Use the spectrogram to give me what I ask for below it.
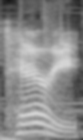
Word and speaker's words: Pteri: To all the viewers at home, the P in my name is silent and so when I was telling my friends about it, a lot of them were like uh is it Terrier Pterodactyl? I'm like, no, it's Terry.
